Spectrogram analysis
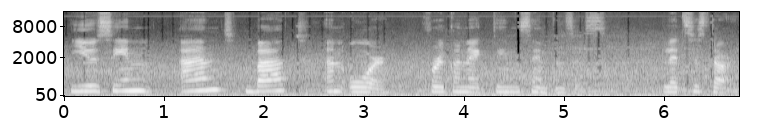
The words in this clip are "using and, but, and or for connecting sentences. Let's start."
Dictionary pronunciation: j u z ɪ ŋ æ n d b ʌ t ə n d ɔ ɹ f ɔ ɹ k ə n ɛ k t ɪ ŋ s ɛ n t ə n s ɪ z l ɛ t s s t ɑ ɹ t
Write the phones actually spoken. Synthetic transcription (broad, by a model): j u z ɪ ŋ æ n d b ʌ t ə n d ɔ ɹ f ɔ ɹ k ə n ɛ k t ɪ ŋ s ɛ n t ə n s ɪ s l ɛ t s s t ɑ ɹ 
